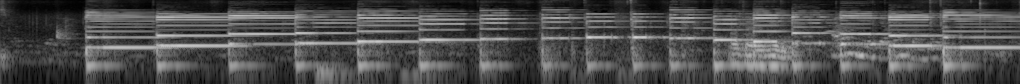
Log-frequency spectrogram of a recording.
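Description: Electronic keyboard playing the G major scale one note at a time: up one octave in even steps, then back down to the starting G.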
